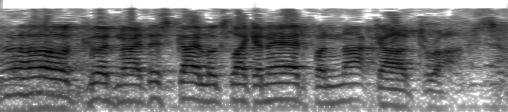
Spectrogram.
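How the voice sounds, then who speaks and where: A man's voice: a little high, animated, unhurried, a crowd in the background. An actor playing a sly, sardonic warehouse workman and prankster in a 1940s radio comedy. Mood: sly, amused. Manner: sardonic, slangy. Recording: noisy muffled 1940s radio recording.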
